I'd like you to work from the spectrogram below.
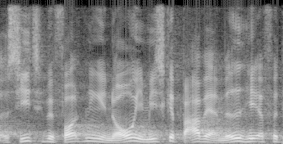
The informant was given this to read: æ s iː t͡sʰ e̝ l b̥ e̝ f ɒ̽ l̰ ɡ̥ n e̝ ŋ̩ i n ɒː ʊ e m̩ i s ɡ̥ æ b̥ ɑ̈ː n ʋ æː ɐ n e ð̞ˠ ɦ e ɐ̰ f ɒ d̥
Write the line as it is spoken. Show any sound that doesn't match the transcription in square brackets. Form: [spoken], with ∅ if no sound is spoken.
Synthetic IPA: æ s iː t͡sʰ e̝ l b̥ e̝ f ɒ̽ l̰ ɡ̥ n e̝ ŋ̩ i n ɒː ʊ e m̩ i s ɡ̥ æ b̥ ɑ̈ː [∅] ʋ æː ɐ [m] e ð̞ˠ ɦ e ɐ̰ f ɒ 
